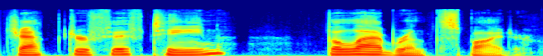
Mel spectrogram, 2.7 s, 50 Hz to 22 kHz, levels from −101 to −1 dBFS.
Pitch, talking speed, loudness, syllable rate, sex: 135 Hz, 110 wpm, -20 LUFS, 4.7 syllables/s, male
